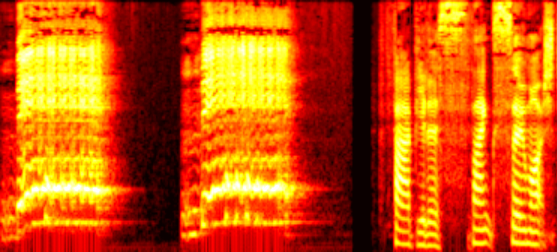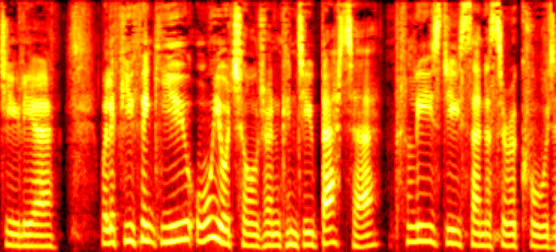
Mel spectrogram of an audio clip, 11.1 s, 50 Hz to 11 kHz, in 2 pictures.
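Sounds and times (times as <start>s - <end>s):
person imitating goat bleats while singing a traditional song: 0.0s - 3.1s
speech: 4.0s - 11.1s.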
